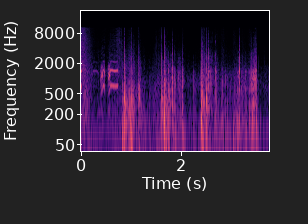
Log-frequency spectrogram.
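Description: Geese honk repeatedly in loud, overlapping bursts at close range during a goose hunt in Lancaster, with a few harsh calls running together and no talk over them.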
